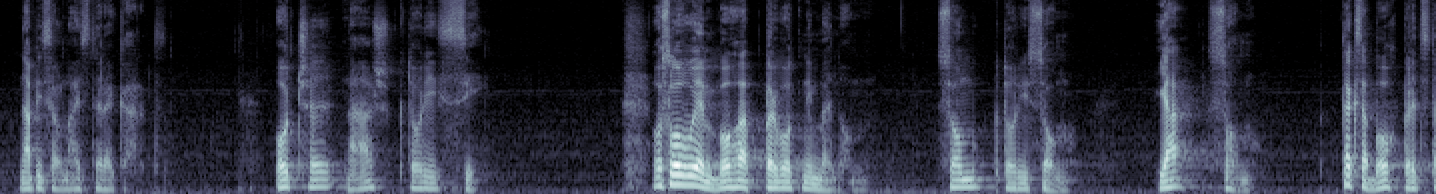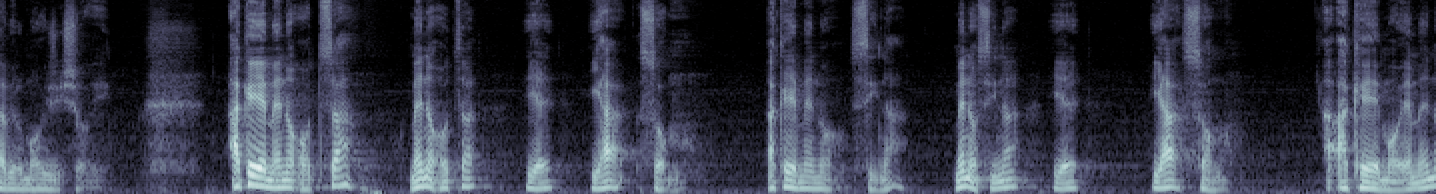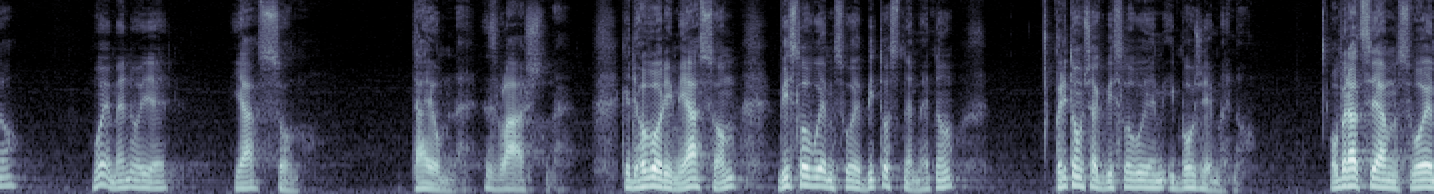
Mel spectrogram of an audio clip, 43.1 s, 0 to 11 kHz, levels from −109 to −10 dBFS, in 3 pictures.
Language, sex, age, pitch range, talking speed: Slovak, male, 60-79, 85-120 Hz, 95 wpm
